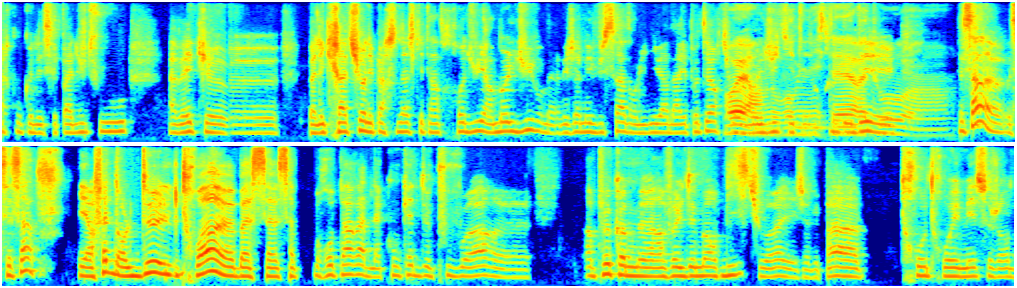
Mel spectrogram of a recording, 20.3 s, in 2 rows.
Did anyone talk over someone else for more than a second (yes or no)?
yes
